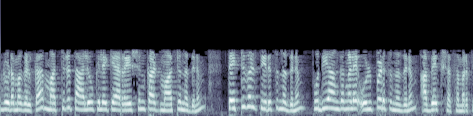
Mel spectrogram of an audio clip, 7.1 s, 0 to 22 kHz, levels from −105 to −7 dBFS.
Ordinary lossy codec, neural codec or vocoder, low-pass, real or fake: none; none; 3.6 kHz; real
